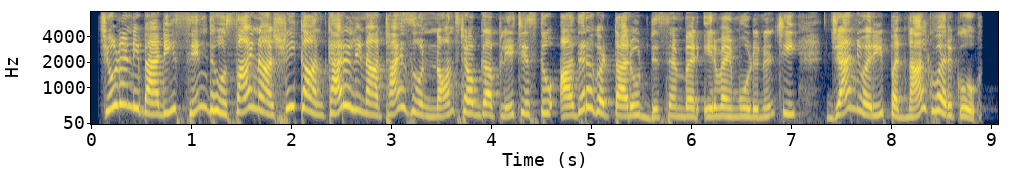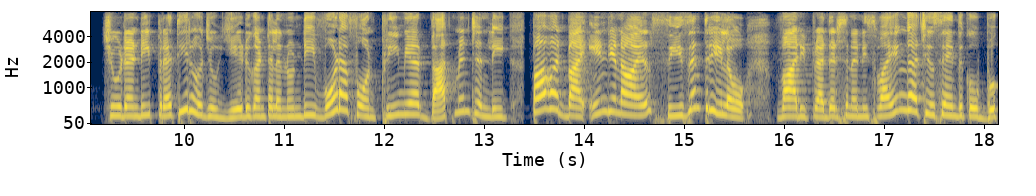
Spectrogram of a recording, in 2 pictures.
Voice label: Jingle Telugu, female

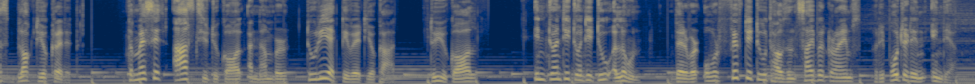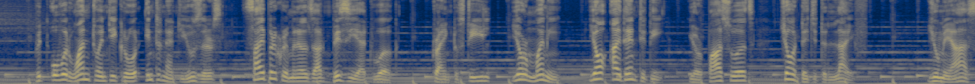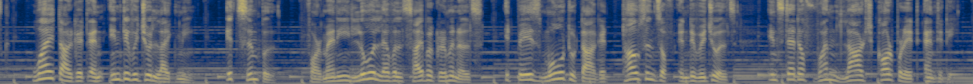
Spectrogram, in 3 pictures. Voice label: Explainer English Cybersecurity

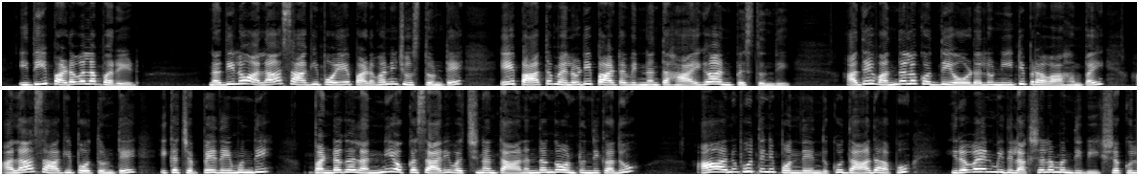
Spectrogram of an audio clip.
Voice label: Narration Telugu

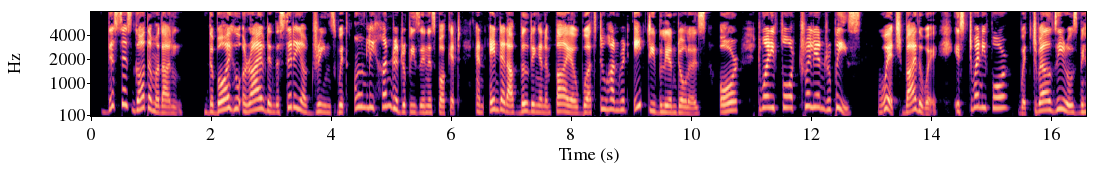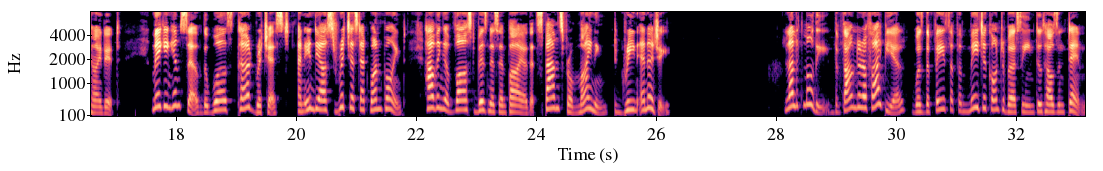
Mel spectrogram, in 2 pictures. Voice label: Narration English

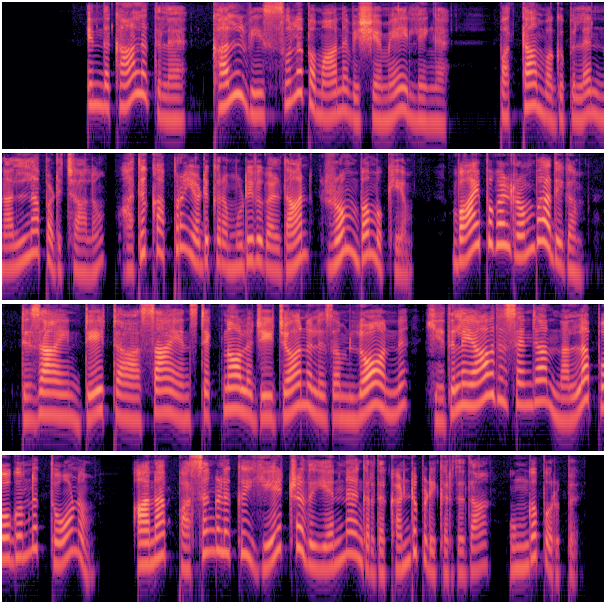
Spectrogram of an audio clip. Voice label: Conversational Elearning Tamil

